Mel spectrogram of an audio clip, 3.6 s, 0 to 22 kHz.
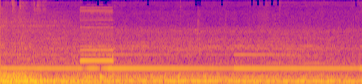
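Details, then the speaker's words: Lexus SC400, engine idling: steady thin whiny drone over smooth idle; power steering whine, owner suspects fluid needs replacing or worst case failing pump. "whiny you can kind of hear it in the background that slight whiny drone that's no good"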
